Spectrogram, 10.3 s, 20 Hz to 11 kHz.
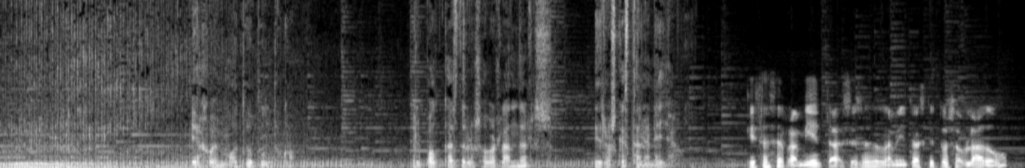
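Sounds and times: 
motorcycle engine idling while shifted into first gear: 0:00.0 - 0:07.4
speech: 0:01.9 - 0:02.9, 0:04.1 - 0:06.9, 0:07.5 - 0:10.2.

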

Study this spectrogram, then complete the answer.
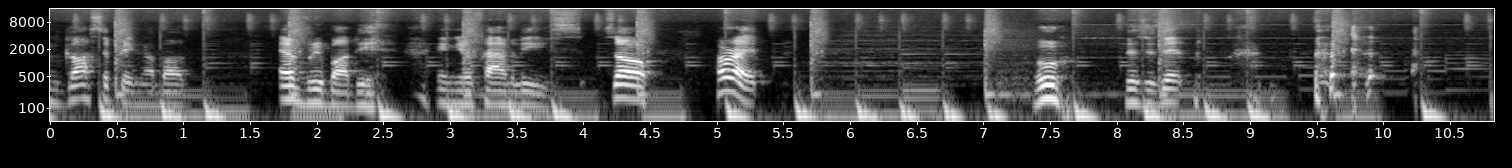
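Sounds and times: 
speech: 0:00.1 - 0:05.5, 0:07.4 - 0:08.8, 0:09.5 - 0:10.0
person coughing: 0:08.9 - 0:10.5.

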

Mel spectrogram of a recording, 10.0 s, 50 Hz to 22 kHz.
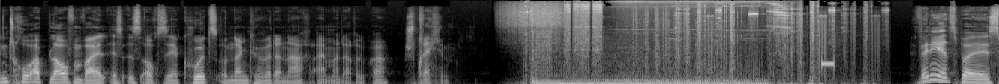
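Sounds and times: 
speech: 0:00.0 - 0:06.2, 0:09.2 - 0:09.9
deep electrical hum: 0:05.0 - 0:08.9
harsh glitchy static: 0:05.0 - 0:08.9
stuttering digital crackles: 0:05.0 - 0:08.9.

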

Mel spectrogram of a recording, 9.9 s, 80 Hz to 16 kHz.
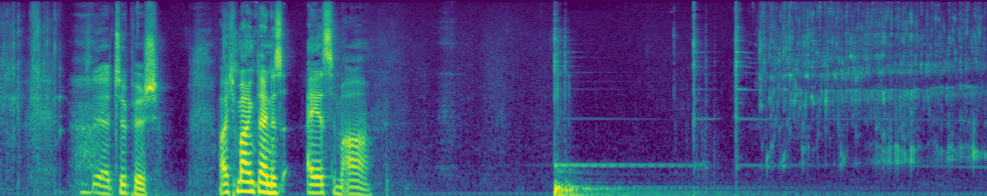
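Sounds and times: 
speech: 0:00.8 - 0:03.8
small glass clinks: 0:06.0 - 0:09.7
Pinot Blanc white wine pouring into a glass: 0:07.5 - 0:09.8.

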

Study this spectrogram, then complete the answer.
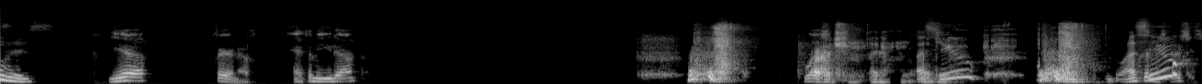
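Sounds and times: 
speech: 0:00.0 - 0:00.5, 0:01.1 - 0:01.6, 0:02.2 - 0:03.7, 0:06.9 - 0:07.4, 0:08.0 - 0:12.0
person sneezing: 0:06.9 - 0:07.5, 0:09.9 - 0:11.6.

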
